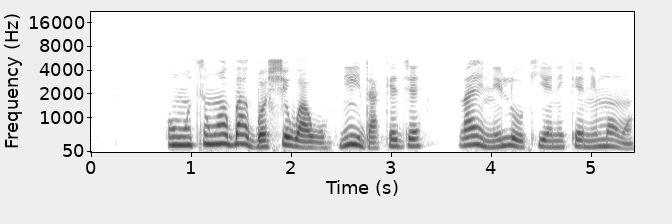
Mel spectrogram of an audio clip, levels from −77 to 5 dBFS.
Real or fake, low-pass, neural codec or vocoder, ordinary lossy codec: real; 5.4 kHz; none; none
